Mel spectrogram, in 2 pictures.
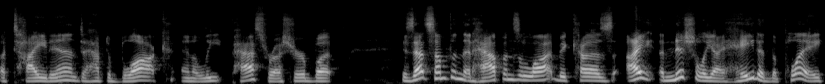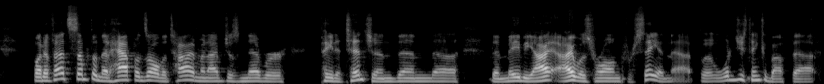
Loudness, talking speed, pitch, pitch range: -24 LUFS, 215 wpm, 155 Hz, 145-195 Hz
